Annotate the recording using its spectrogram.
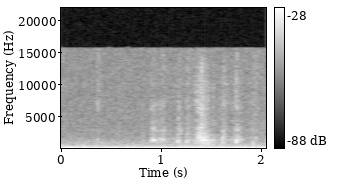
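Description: Faint rustling of a book's paper pages being handled and leafed through, a few soft rustles in the second half.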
